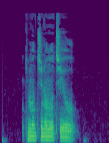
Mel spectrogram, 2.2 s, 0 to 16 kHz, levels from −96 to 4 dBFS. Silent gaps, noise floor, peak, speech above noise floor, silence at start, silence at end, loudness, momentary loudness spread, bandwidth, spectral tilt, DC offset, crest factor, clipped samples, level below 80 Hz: none; -63 dBFS; -10 dBFS; 40 dB; 0.5 s; 0.7 s; -24 LUFS; 9 LU; 11.5 kHz; -5.5 dB/octave; under 0.1%; 18 dB; under 0.1%; -42 dBFS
